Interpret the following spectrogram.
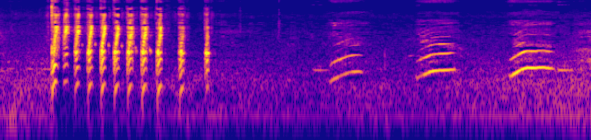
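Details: Wild bobak marmot giving a fast burst of about ten sharp, harsh calls repeated several times a second, then a pause and three separate rising, upward-sweeping squeaky calls. Quiet background.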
